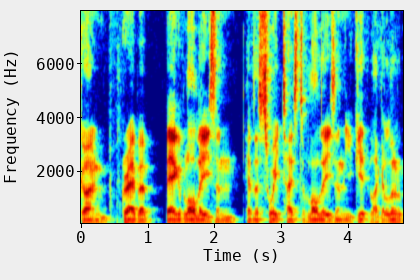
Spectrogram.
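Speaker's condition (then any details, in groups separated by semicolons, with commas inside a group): No condition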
